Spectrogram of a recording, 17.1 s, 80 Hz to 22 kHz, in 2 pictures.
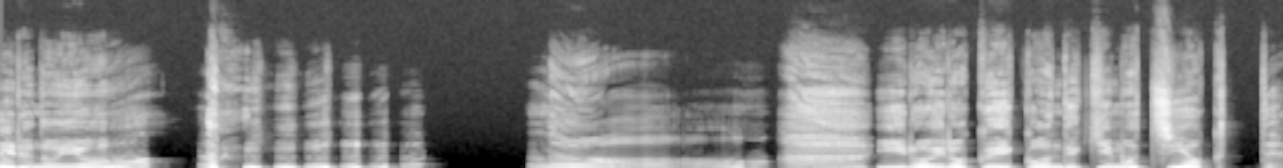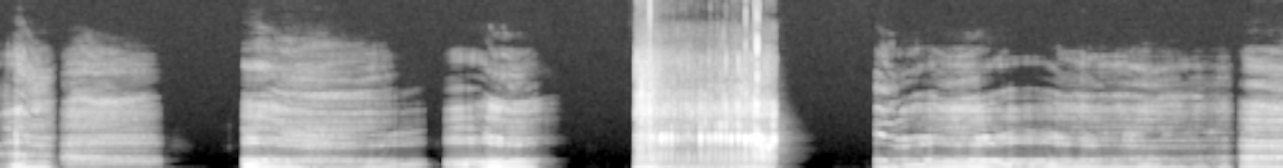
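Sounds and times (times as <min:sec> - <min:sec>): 
speech: 0:00.2 - 0:00.9, 0:01.6 - 0:02.9, 0:03.5 - 0:09.6, 0:10.2 - 0:12.2, 0:14.4 - 0:17.1
fart: 0:12.8 - 0:13.8.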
